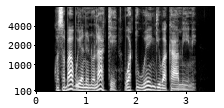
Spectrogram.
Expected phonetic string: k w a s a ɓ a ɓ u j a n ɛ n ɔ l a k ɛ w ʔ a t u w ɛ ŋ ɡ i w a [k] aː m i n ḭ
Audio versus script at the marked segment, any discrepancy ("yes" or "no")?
no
